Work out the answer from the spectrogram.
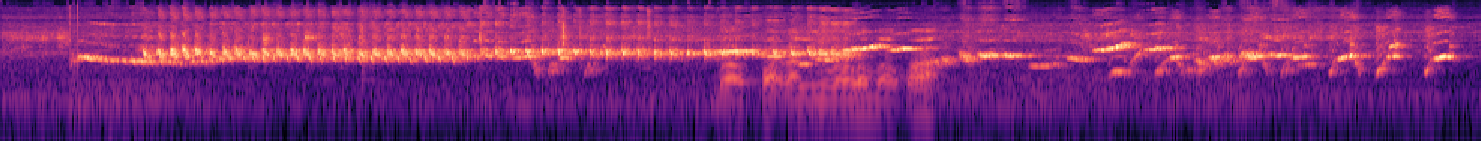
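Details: White-rumped shama, said to be ready for a song contest: a long steady whistled note, then a harsh rattling burst, then quick varied chirping phrases. A man speaks just before.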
